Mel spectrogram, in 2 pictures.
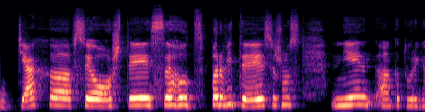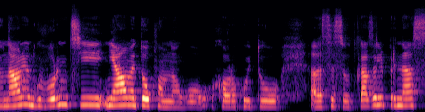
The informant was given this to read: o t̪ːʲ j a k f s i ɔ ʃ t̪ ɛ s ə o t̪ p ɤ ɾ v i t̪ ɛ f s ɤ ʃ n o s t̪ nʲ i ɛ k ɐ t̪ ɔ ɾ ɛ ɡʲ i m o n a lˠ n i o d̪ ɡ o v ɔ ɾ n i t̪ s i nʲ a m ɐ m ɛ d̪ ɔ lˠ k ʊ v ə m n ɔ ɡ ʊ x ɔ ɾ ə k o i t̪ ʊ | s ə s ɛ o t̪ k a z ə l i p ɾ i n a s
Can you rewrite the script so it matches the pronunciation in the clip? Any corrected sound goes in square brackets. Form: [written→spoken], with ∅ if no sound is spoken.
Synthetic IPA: o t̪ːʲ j a [k→x] f s [i→ɛ] ɔ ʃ t̪ ɛ s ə o t̪ p ɤ ɾ v i t̪ ɛ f s ɤ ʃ n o s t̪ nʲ i ɛ k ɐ t̪ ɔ ɾ ɛ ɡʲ i [m→∅] o n a lˠ n i o d̪ ɡ o v ɔ ɾ n i t̪ s i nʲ a m ɐ m ɛ [d̪→t̪] ɔ lˠ k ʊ v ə m n ɔ ɡ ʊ x ɔ ɾ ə k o i t̪ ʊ | s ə s ɛ o t̪ k a z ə l i p ɾ i n a s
